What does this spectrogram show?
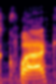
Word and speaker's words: Uwac: familiar with and yes the town name is quack it is a seaside town and it is not spelled like your regular spelling of quack it's uwac just for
